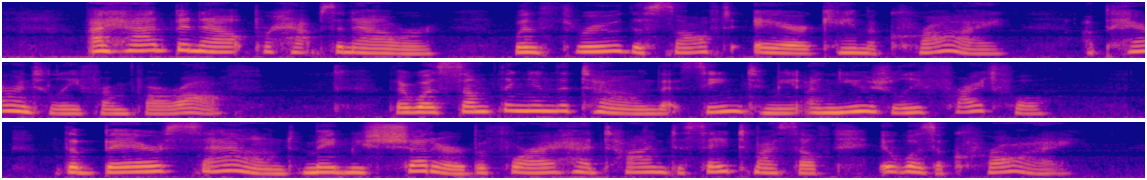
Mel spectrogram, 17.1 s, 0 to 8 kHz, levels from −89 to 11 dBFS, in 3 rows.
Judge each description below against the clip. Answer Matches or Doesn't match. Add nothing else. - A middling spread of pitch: Matches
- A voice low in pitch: Doesn't match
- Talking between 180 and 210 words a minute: Doesn't match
